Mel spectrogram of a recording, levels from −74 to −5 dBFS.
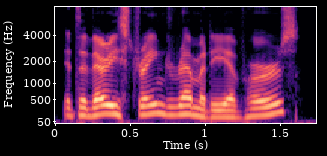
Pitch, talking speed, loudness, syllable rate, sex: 160 Hz, 240 wpm, -17 LUFS, 6.9 syllables/s, male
